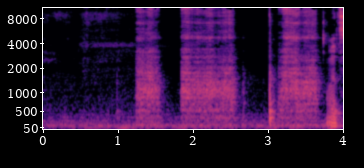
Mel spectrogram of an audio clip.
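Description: A coin scraping the coating off the play area of a Hot 7's scratch-off lottery ticket in three passes, about a second in, two seconds in and near the end, with a short tap between the second and third.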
